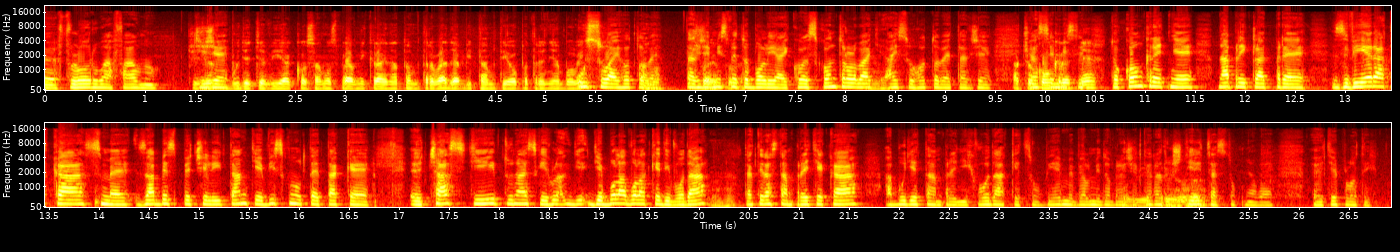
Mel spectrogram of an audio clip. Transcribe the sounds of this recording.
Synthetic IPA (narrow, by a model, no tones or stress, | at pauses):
flɔːɾuafaʊnu | t͡ʃit͡ʃiʒʒɛbuɟɛcɛʋiakɔsamɔspɾaːʊnikɾajnat̪ɔmt̪r̩ʋaɟabit̪amt̪ɪɛɔpat̪ɾɛɲɪabɔliusuːajɦɔt̪ɔʋɛːt̪aɡʒɛmizmɛtt̪ɔbɔliajkskɔnt̪ɾɔlɔʋaɟajsuːɦɔt̪ɔʋɛːt̪aɡʒɛt͡ʃasimɾiɛsliɲɛt̪ɔkɔŋkɾɛːt̪ɲɛnapɾiːklat̪̚pɾɛ | zʋɪɛɾat̪kaz̥mɛzabɛspɛt͡ʃilit̪amt̪ɪɛʋisknut̪ɛːt̪akɛːt͡ʃascivd̪unajskiːɣulaɡɛɡɟɛbɔlaʋɔlakɛd̪iʋɔd̪at̪ak̚t̪ɛɾast̪ampɾɛcɛkaː | abuɟɛt̪ampɾɛɲiɣʋɔd̪akɛcsuːʋɪɛmɛʋɛlmid̪ɔbɾɛːʒɛt̪ɛɾazuʃt̪iɾit͡sacst̪upɲɔʋɛːcɛplɔt̪i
